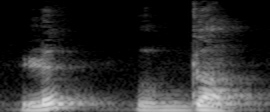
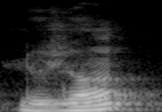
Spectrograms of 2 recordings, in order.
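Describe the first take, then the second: First: The noun begins with a hard 'g' sound. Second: The noun begins with a soft 'zh' sound. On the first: The speaker calls it right. "Devant la lettre A, on dit gant" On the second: The speaker calls it wrong. "on dit pas le Jean. Le Jean, non"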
